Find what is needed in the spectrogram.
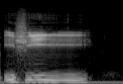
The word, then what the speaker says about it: Ishii: I think also one of my new favorite things is JR pronouncing both I's at the end of Ishii's name. Ishii. – Mm-hmm. Well, I mean, that's, you're supposed to say Ishii, but I love, yeah, no, it's like when he says it, he adds like 6 E's on the end of it.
